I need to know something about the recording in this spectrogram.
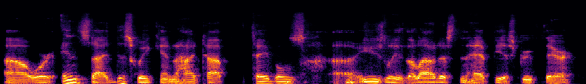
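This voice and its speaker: Deep, husky co-host man. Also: normal speed. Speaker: podcast co-host. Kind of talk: casual podcast chat.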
